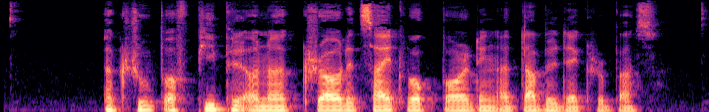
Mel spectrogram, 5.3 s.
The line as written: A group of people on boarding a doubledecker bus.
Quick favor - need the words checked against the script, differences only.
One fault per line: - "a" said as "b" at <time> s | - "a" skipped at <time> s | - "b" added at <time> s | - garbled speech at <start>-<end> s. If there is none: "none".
- "a crowded sidewalk" added at 2.0 s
